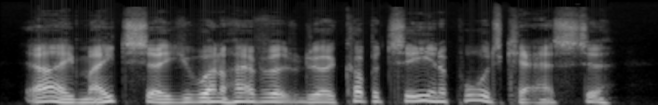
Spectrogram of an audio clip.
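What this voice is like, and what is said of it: Put-on English or Australian accent. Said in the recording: “That's my little accent. ... I think I got to tweak it for England or Australia. ... I got to get back to my own voice now”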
